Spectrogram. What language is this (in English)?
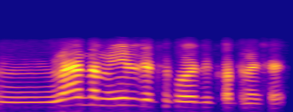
Maithili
